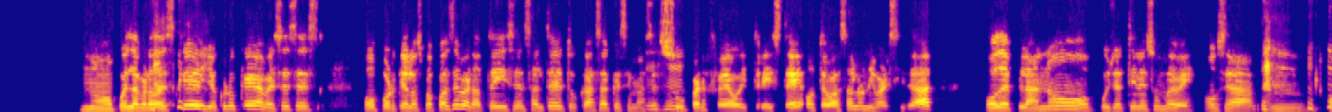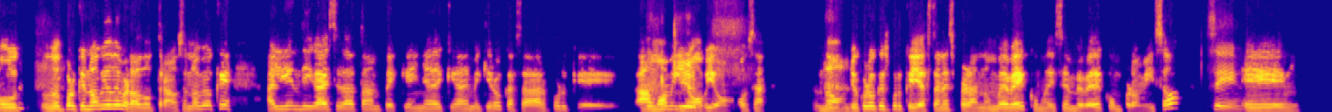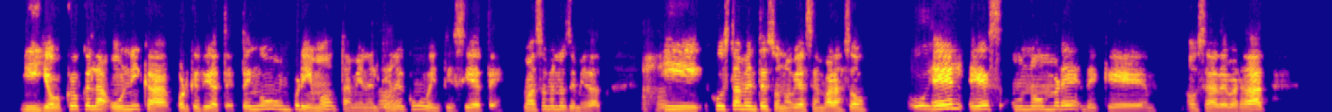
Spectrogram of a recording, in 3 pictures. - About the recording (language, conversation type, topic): Spanish, podcast, ¿A qué cosas te costó más acostumbrarte cuando vivías fuera de casa?
- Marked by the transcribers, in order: laugh; laugh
